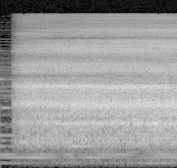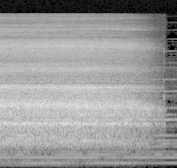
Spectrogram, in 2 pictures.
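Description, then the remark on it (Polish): A single long ujjayi exhale through a narrowed throat: a steady, raspy hiss lasting about five seconds, even, easing in and tapering off at the end, with no talking. “Na początku może to być odrobinę wymagające, ale postaraj się maksymalnie skoncentrować na swoim gardle, delikatnie zwężając je podczas wdechu i wydechu.”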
